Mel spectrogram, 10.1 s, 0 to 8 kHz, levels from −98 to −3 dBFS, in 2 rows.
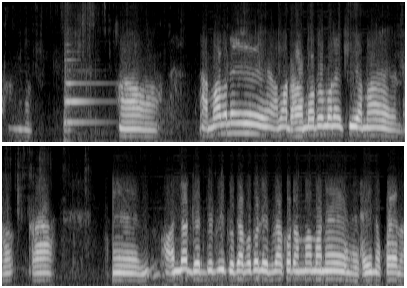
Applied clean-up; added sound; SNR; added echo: neural separator model SepFormer DNS4.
